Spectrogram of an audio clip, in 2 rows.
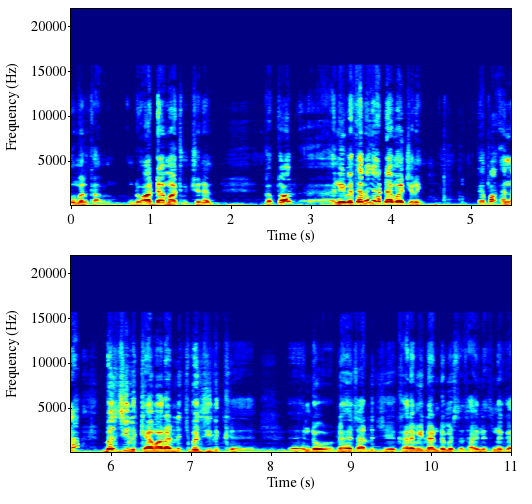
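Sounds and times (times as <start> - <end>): man talking: 0.0 - 4.4, 5.0 - 11.0.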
